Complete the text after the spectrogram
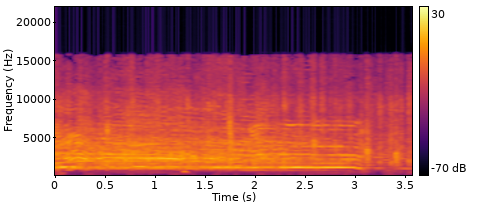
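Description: A group of sixth-grade schoolchildren cheer and shout together in a loud, sustained burst of excited voices, with high-pitched whoops rising above the crowd noise before it eases slightly at the end.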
